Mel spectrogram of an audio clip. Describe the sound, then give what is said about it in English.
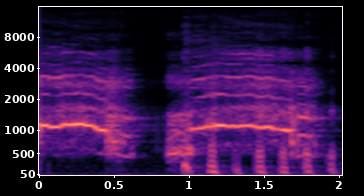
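A TV show's scary music cue: two drawn-out, shrill wailing cries like eerie seagull calls, the second riding over a rhythmic pulsing low thump, giving a menacing horror-score feel. “They do like a horror music version of seagulls.”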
